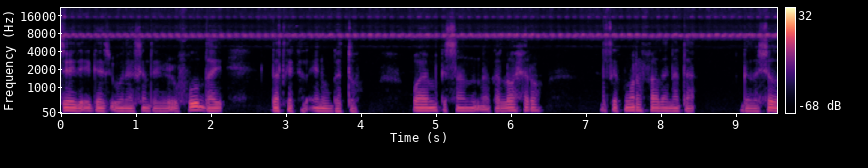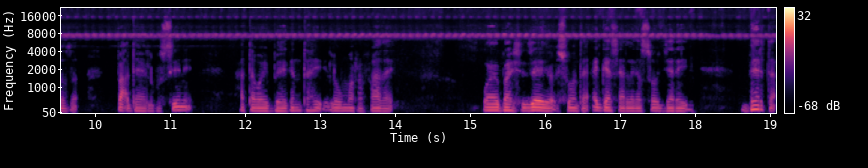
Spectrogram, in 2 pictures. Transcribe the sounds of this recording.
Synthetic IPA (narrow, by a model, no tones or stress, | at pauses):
z̥aðɐ̰ʔɛɡaːsṵwɐnaːɡsɐnt̪ʰɐhɛjwɛ̰jʊfʊðʊt̪ʰɐɦɛj | d̪ɐd̪kʰɐkʰɐlɛ̰ʔɪnuːɡɐt̪ʰɔ | wɑːjɔmɐrkʰɐsɐn̰ːkʰɐlɔːħɪɾɔ | d̪ɐd̪kʰɐkʰʊmɐrɐfaːðɐnhɐt̪ʰaːɡɐðɐʃɐðɔːðɐ̰ | b̥ɑ̰ʕd̪ɐjalɐɣʊsiːnɛ̰ħɐt̪ʰaːwɛjbɛːɣɐnt̪ʰɐɦɛ̰jlɐɣʊmɐrɐfaːðɐhɛ̰j | wɑːjbaːʃɐzajðʕʊswɐnt̪ʰɐhɛ̰ʔɐɡaːsaːlɐɣɐsɔːd͡ʒɐɾɛj | bɛːrt̪ʰɐ̰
